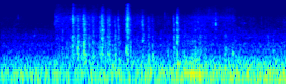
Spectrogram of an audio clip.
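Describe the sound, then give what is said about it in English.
A steady, droning engine rumble fills a car interior from start to finish, with a few brief clicks and rustles rising over the low hum partway through. No one speaks. “I mean, it's not easy to put together a sandwich and record in your car, fuck though.”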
